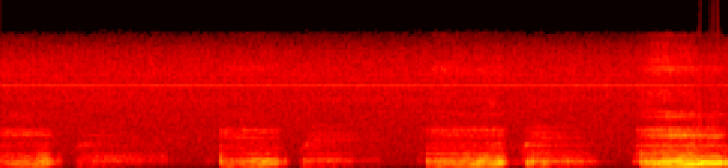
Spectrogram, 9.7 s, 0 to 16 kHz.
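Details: Husband snoring while asleep: loud, rising-and-falling honking snores on inhalation, each followed by a softer rasping exhalation, about 12 breaths a minute.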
